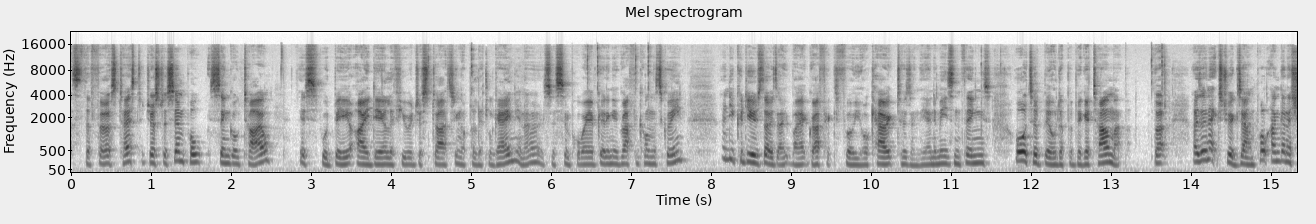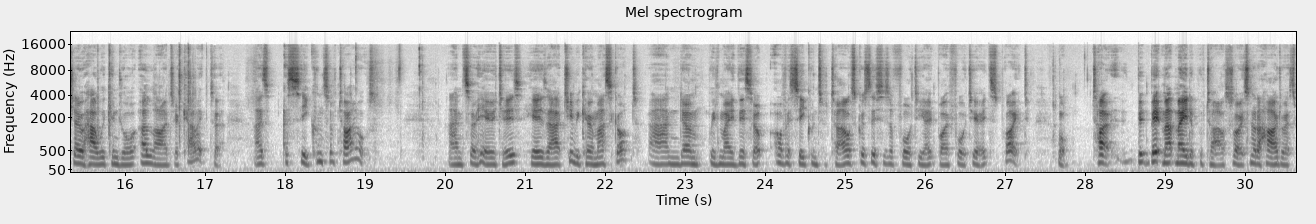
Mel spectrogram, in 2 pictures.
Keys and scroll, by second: 15.6 F6, 16.6 Return.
